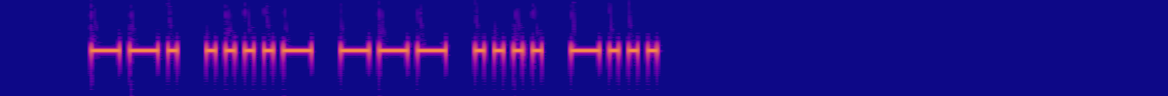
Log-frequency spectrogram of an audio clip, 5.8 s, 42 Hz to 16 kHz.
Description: Morse code, heard as a keyed tone, about 25 wpm, 700 Hz. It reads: G4OHB
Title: DXCC-100 Call Signs - 5 Characters - Repeated 2x - 25wpm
